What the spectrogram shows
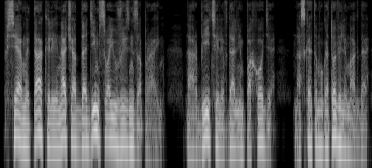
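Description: Brief: man playing a weary admiral, gentle, quiet, resolute. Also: deep voice, moderate pace, no echo, clean studio sound. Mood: soft, resolute. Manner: soft, quiet, tired.

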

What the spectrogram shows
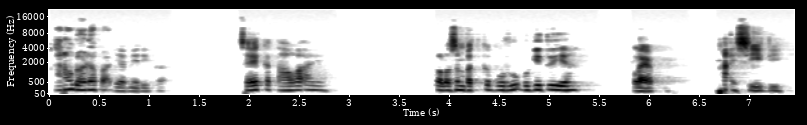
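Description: A middle-aged male pastor preaching a sermon, telling stories in an animated way and acting out the people in them. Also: vocal fry, breathy edge, muffled recording. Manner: animated storytelling, acts out callers in a high voice.

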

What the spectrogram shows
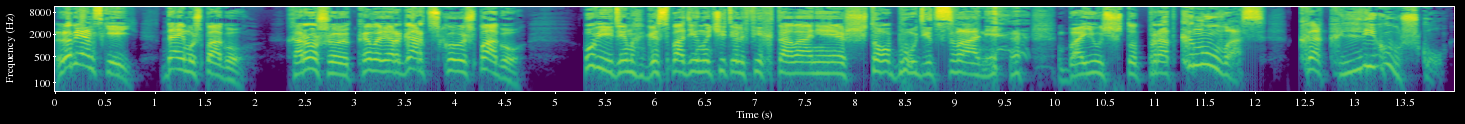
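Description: A man reading an audiobook and voicing an excitable, imperious grand duke who barks orders and laughs. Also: high voice, slow, no room sound, studio quality, voice pushed up, heavily acted. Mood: eager. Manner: commanding, shouting eagerly, laughing.

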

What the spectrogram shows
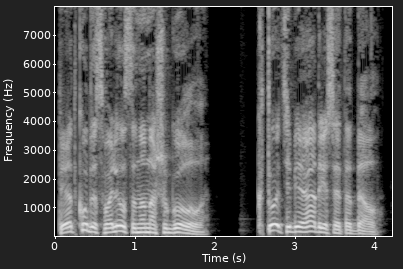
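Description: A man's voice: on the high side, very animated, fairly quick, dry recording, clean studio sound, pitched above the performer's own voice. A man voicing a tall, blunt ex-husband who speaks brusquely and bossily. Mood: gruff. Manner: brusque, sighing.

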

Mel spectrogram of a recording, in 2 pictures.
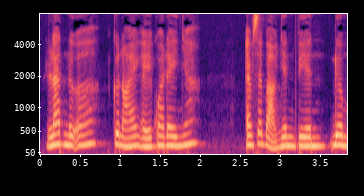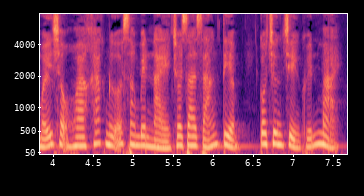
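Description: A woman's voice: medium pitch, fairly quick, mellow, lightly acted. Woman reading as a cheerful young florist.

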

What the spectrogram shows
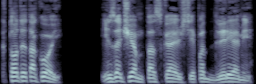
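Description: A man doing a stern, shouting young blacksmith. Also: mid-range voice, lively intonation, moderate pace, dry recording, studio quality. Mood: angry shouting. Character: young burly blacksmith, stern and hot-tempered.

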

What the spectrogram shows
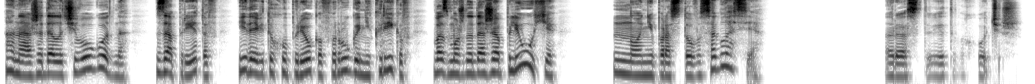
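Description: A woman reads an audiobook story at a calm, measured pace. Her voice sits in the middle of the usual range, steady throughout. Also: mid-range voice. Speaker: narrator. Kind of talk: audiobook narration.

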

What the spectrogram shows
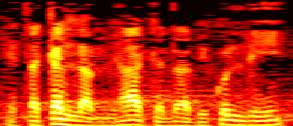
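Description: An older man teaching a classical text as a sheikh, explaining slowly and quizzing his listeners with rhetorical questions. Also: lowish voice, fairly even intonation, a little mellow. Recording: lo-fi recording with long reverb in a hall.

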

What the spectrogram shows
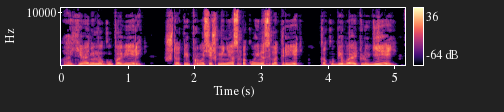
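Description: A man's voice: fairly high pitch, very animated, moderate pace, slightly rough, dry recording, dull audio, pitched above the performer's own voice. A man voicing a defiant, troubled fifteen-year-old boy who argues back at his mother in an audiobook. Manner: protesting, shouting back. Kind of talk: audiobook reading.

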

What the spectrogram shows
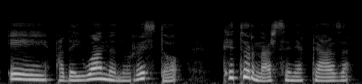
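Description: A woman reading a novel aloud as an audiobook, in a measured, expressive way. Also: medium pitch. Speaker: audiobook reader. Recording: dull lo-fi recording.

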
